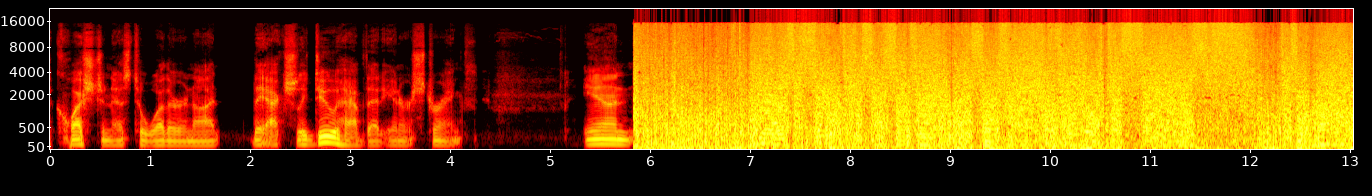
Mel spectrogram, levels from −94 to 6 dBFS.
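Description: From 5.84 s to the end, the speech gives way to broadband noise close to white. This is samples built from the wrong bytes: the reader combines each sample's bytes incorrectly, whether offset by one byte, in swapped order or with the wrong alignment, so the rapidly changing low bits dominate every value.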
